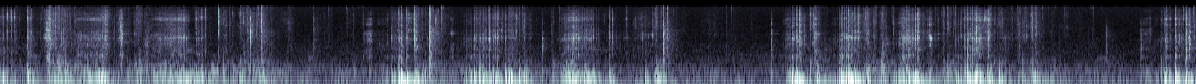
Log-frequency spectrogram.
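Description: A metal utility blade scrapes and shaves a solid white bar soap held by fingers with dark painted nails, and flakes fall away. The clip is quiet, with repeated soft, crisp scraping strokes that have a bright, crackly, tearing texture over dull low thuds, in bursts separated by brief lulls.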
